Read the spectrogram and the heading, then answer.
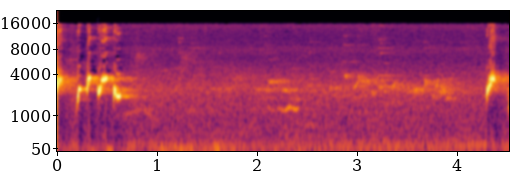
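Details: A caged competition red-whiskered bulbul gives its clearly phrased 'master song': a rapid cluster of bright, bubbling whistles opens the recording, a quiet gap follows, then another brisk warbled phrase begins near the end.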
